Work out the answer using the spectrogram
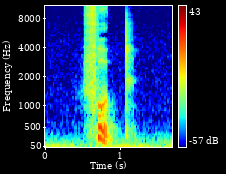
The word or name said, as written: foot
